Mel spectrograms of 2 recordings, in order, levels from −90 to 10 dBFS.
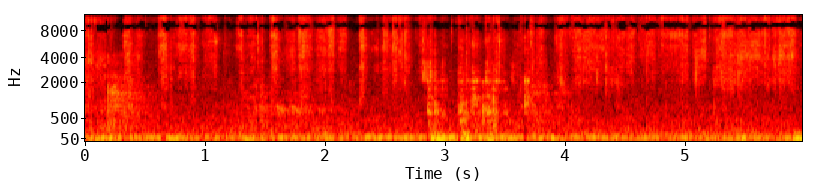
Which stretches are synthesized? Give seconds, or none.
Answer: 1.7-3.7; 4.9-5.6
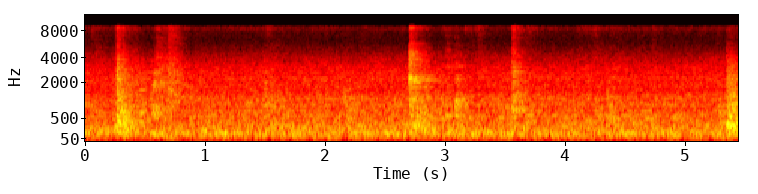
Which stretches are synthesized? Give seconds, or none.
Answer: 0.0-0.8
